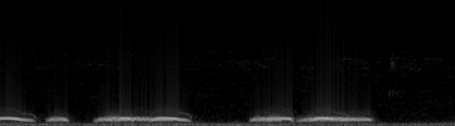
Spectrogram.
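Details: Decoy dove used for trapping wild doves in Cà Mau, Vietnam, giving a stuttering 'gù cà lăm' coo: a short low note, then drawn-out mellow coos in paired bursts separated by brief gaps, over a faint steady hum.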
